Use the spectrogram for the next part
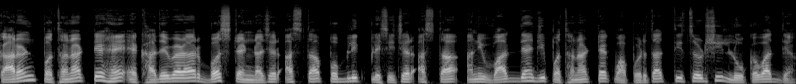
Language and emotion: Goan Konkani, neutral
